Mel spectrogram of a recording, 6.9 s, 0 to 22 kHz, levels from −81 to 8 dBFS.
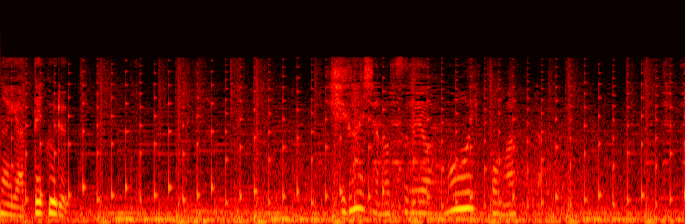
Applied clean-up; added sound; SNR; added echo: none; Ringtone; 11 dB; none.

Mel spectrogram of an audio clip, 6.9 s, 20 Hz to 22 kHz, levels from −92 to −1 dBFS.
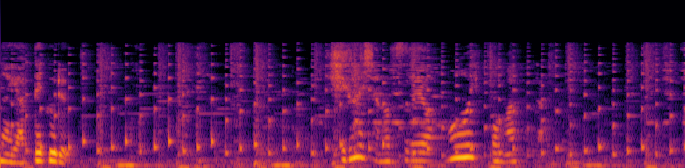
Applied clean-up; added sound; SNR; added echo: classical method log-MMSE.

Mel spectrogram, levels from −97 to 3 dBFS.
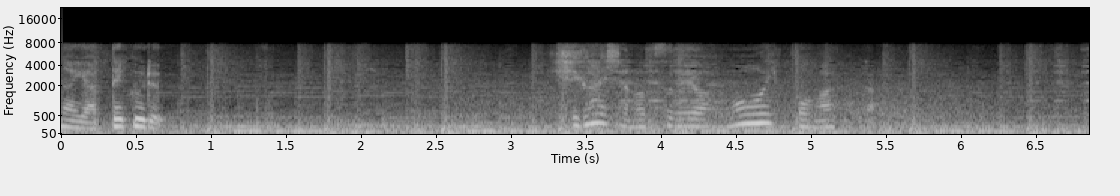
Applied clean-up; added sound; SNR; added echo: none; none; none; none.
